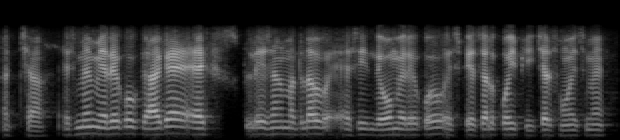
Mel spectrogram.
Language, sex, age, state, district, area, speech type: Hindi, male, 45-60, Rajasthan, Karauli, rural, conversation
